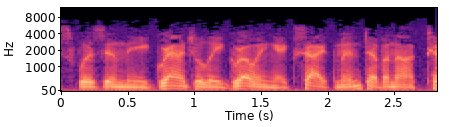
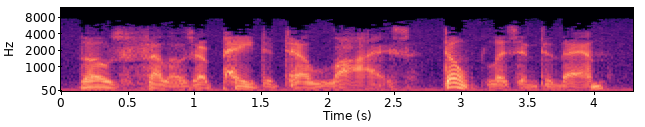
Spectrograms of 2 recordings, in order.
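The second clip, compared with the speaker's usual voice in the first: low, soft, grumbling growl; 5 semitones lower, 5 dB quieter than usual. A father answers his daughter from behind the paper, growling.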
